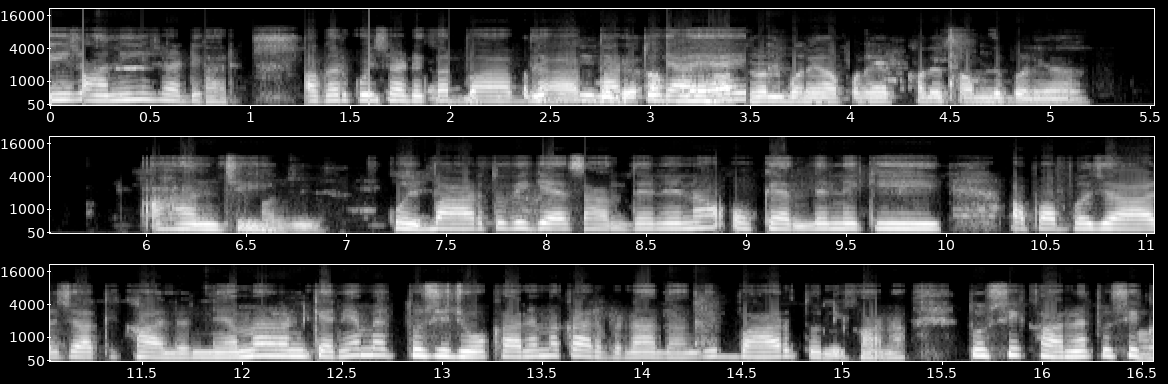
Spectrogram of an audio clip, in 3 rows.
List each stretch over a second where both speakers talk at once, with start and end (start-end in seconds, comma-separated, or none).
2.1-3.4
